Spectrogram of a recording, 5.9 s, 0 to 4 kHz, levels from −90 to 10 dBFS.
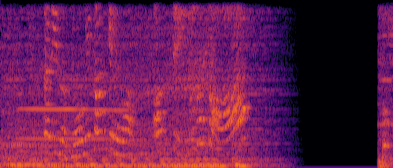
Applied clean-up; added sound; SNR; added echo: none; Wind instrument, woodwind instrument; 9 dB; reverberation time 0.2 s.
